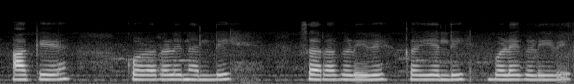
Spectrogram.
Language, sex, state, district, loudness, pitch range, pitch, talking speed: Kannada, female, Karnataka, Bidar, -18 LUFS, 215-225 Hz, 220 Hz, 50 wpm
